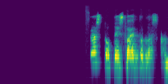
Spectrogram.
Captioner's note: foreign Language Spoken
